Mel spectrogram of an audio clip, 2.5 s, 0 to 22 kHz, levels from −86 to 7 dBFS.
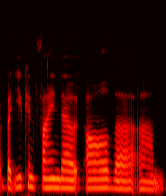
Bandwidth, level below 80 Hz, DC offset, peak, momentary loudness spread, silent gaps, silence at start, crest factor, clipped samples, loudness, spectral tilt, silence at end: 11.5 kHz; -76 dBFS; under 0.1%; -24 dBFS; 6 LU; none; 0 s; 14 dB; under 0.1%; -39 LUFS; -7.5 dB/octave; 0.05 s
